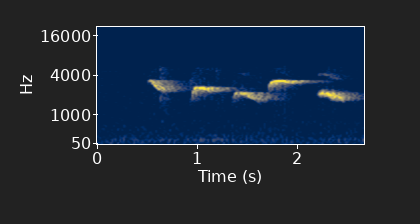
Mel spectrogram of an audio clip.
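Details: Green-winged saltator (trinca virador) delivering a single song phrase of five smooth whistled notes, mostly gently falling, one rising, with faint low background hum.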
